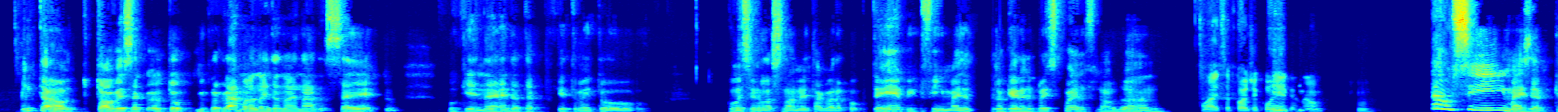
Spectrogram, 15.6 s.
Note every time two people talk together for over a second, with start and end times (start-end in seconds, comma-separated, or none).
none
